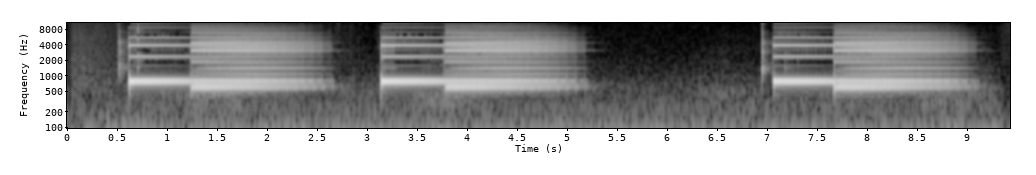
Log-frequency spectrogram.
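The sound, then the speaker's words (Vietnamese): The doorbell of a rented room chimes three times in a row, each a two-tone ding-dong with a ringing decay, spaced a couple of seconds apart, clear with no voices; nobody comes to open the door. “Anh nhấn chuông nhiều lần nhưng không thấy ai ra mở cửa.”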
